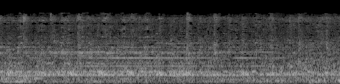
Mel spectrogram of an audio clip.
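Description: A pots-and-pans banging protest (cacerolada) by residents in various parts of the city of Valencia, leaning out of the windows of their homes during rain in the afternoon, protesting the administrations' handling of the dana: a dense, unbroken wash of rapid metallic clattering from many sources at once, holding a steady loud level throughout, with no clear talking.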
